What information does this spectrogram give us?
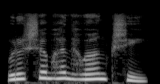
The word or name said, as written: ವೃಷಭಧ್ವಾಂಕ್ಷಿ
